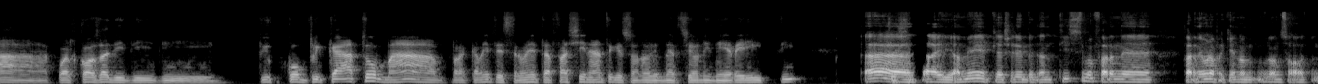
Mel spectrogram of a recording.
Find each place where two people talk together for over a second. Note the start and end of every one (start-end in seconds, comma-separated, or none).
none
